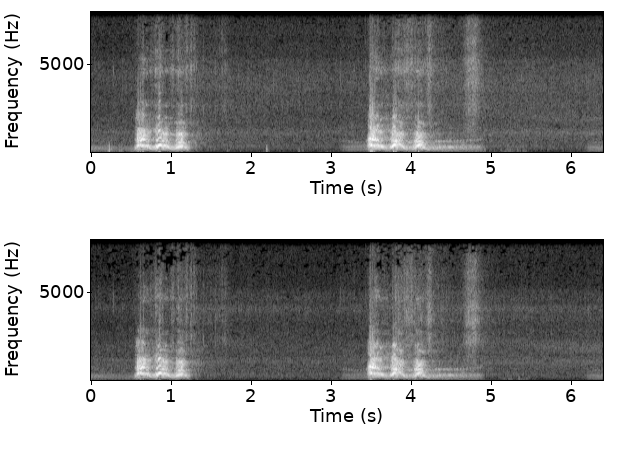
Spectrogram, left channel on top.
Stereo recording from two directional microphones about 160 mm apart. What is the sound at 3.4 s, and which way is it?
Dog, 10° right (ahead or behind).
